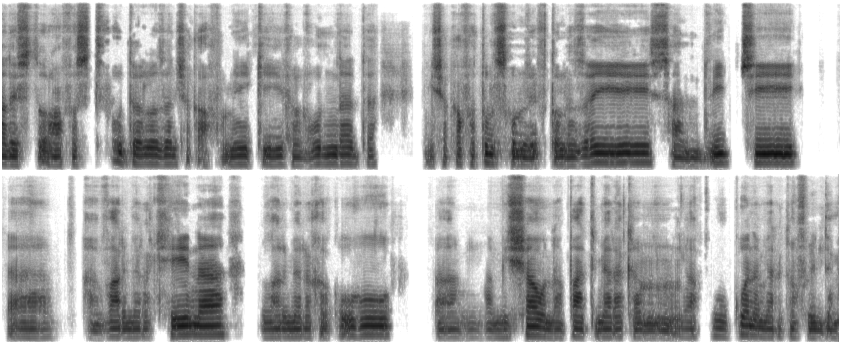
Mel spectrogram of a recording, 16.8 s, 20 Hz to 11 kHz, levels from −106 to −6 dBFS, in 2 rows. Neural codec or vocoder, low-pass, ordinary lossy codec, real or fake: vocoder, 22.05 kHz, 80 mel bands, Vocos; none; none; fake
